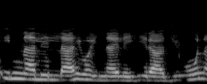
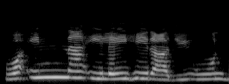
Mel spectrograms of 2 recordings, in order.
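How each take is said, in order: First: Said in the usual way. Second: Slow melodic recitation; Quran recitation. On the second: Acted. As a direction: chant इन्ना slowly and drawn out. Teacher recites verse fragment.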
